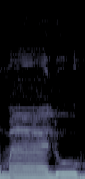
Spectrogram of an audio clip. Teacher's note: ما کی آواز ماں نہیں بولیں گے، ٹھیک ہے. ماں کی والی آواز اوپر جائے گی.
